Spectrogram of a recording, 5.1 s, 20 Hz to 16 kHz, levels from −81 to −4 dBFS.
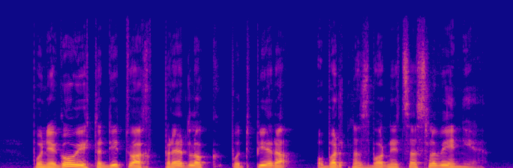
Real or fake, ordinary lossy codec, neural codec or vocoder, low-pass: real; none; none; 14.4 kHz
